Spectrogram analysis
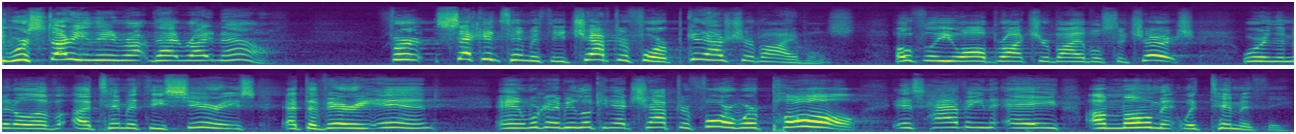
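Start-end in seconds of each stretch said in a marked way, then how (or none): none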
